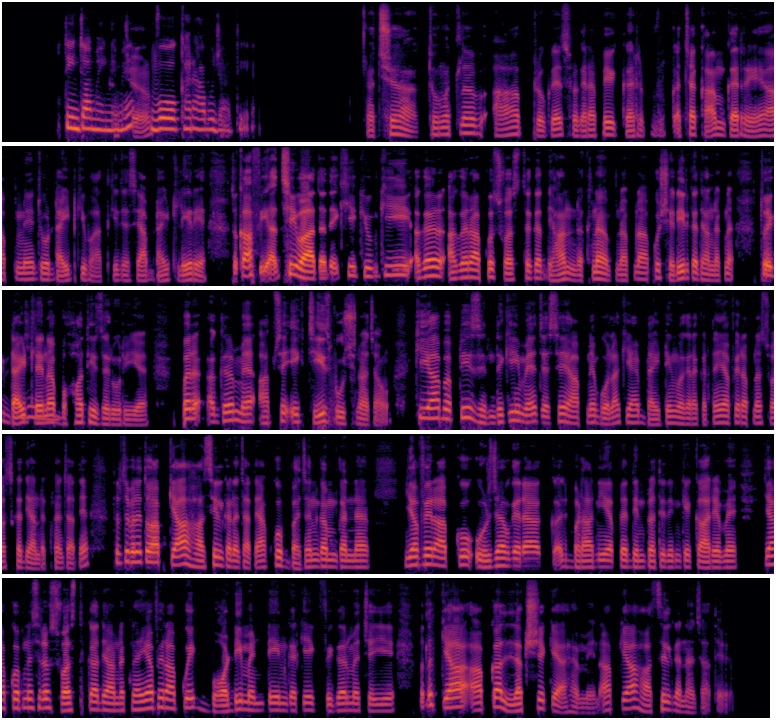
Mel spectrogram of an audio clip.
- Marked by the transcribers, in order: in English: "प्रोग्रेस"; in English: "डाइट"; in English: "डाइट"; in English: "डाइट"; in English: "डाइटिंग"; in English: "बॉडी मेंटेन"; in English: "फ़िगर"; in English: "मेन?"
- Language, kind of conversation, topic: Hindi, advice, मैं स्वस्थ भोजन की आदत लगातार क्यों नहीं बना पा रहा/रही हूँ?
